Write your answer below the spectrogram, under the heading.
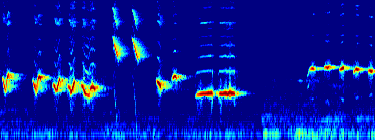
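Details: White-rumped shama, recorded for relaxed song training: bright slurred whistles in a quick group, a pair of very high thin notes, a sustained level whistle, pause, then a row of short steady whistles.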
